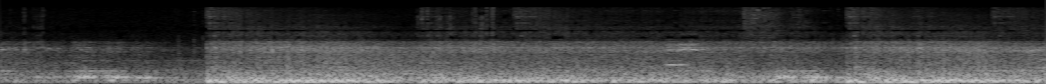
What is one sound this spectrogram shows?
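A sniper rifle fires single loud shots.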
